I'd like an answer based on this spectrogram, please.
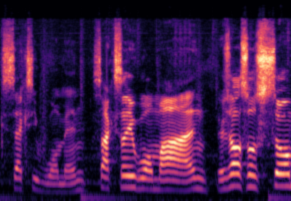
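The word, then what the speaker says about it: Sacsayhuamán: This one, you're kind of supposed to pronounce it like sexy woman.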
